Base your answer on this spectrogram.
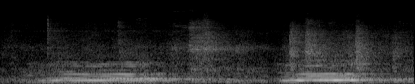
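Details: Bulls on a farm in Quva district, Fergana region, Uzbekistan, a hybrid among them, with two low, drawn-out moos of about a second each, separated by a pause, against a background of murmuring voices.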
